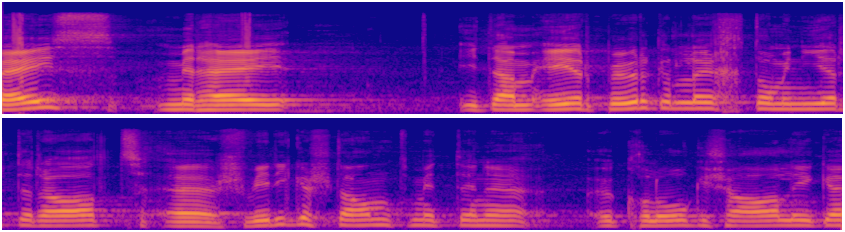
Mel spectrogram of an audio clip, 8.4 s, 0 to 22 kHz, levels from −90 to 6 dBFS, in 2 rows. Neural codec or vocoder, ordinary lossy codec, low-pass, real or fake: none; none; 14.4 kHz; real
